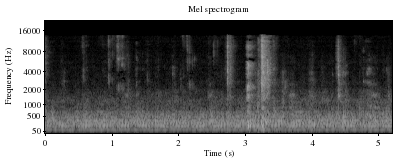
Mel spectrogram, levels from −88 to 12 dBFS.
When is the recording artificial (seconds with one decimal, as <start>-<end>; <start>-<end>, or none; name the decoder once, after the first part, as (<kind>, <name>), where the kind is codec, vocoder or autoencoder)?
0.0-5.2 (vocoder, BigVGAN v2)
